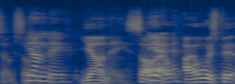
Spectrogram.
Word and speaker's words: Janne: How do you pronounce it? I'm sorry. Janne.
